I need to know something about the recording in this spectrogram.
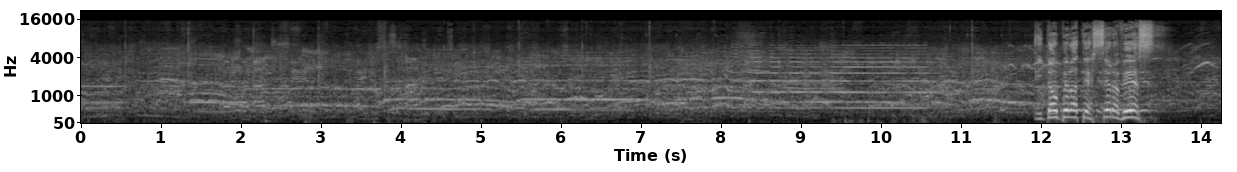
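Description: A crowd of young men sings and cheers together outdoors.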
